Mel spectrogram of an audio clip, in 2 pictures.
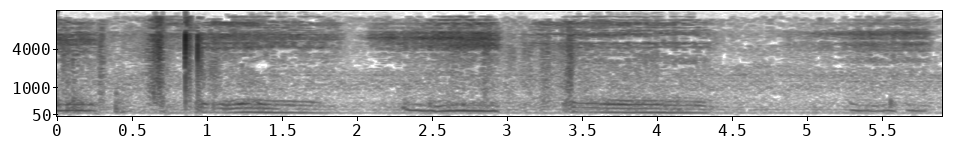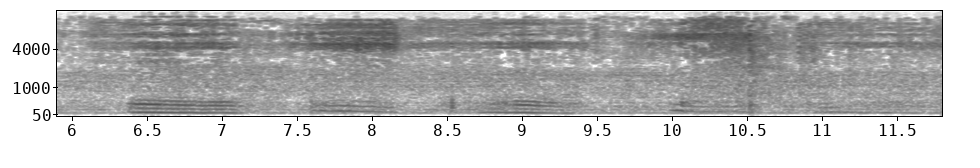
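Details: Female dog asleep and snoring during a cuddle, a steady series of nasal, whistly snores with a slight wheeze, about one every second, with light rustling of fabric nearby.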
